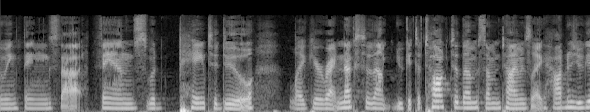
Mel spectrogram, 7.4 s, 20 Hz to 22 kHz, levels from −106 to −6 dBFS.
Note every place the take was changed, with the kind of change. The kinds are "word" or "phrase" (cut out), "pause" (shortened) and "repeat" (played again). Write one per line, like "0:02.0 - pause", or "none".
0:01.1 - pause
0:02.6 - word
0:04.8 - word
